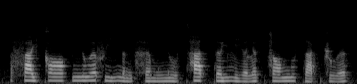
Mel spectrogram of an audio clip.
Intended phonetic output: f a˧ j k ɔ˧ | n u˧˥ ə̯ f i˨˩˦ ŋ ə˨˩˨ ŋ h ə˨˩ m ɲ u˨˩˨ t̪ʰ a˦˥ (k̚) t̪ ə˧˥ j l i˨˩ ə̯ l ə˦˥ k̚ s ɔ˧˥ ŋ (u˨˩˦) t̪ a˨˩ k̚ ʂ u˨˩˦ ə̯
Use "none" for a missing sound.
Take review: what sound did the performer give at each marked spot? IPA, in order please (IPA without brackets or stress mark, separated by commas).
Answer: t̚, u˧˥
